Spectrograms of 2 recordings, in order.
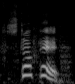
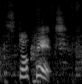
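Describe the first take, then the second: First: Very high, louder stop it; sharper scold. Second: Sharp scold. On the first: Owner telling rough-playing dog to stop, sharp high scold. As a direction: snap it to make the dog quit. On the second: Scolding dogs playing too rough. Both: Real, not acted.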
